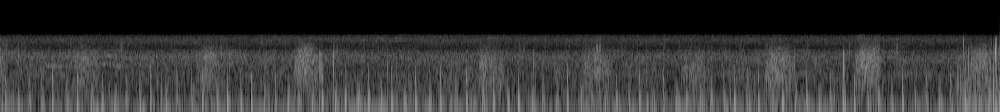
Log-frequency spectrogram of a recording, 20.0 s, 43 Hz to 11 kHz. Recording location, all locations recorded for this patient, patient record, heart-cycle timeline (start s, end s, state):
aortic valve (AV)
aortic valve (AV)+pulmonary valve (PV)+tricuspid valve (TV)+mitral valve (MV)
#Age: Adolescent
#Sex: Female
#Height: 119.0 cm
#Weight: 19.6 kg
#Pregnancy status: False
#Murmur: Absent
#Murmur locations: nan
#Most audible location: nan
#Systolic murmur timing: nan
#Systolic murmur shape: nan
#Systolic murmur grading: nan
#Systolic murmur pitch: nan
#Systolic murmur quality: nan
#Diastolic murmur timing: nan
#Diastolic murmur shape: nan
#Diastolic murmur grading: nan
#Diastolic murmur pitch: nan
#Diastolic murmur quality: nan
#Outcome: Normal
#Campaign: 2015 screening campaign
0.00	0.18	S2
0.18	0.34	diastole
0.34	0.46	S1
0.46	0.56	systole
0.56	0.66	S2
0.66	0.82	diastole
0.82	0.90	S1
0.90	1.00	systole
1.00	1.14	S2
1.14	1.30	diastole
1.30	1.40	S1
1.40	1.50	systole
1.50	1.62	S2
1.62	1.80	diastole
1.80	1.91	S1
1.91	2.00	systole
2.00	2.12	S2
2.12	2.28	diastole
2.28	2.38	S1
2.38	2.48	systole
2.48	2.58	S2
2.58	2.76	diastole
2.76	2.90	S1
2.90	2.98	systole
2.98	3.10	S2
3.10	3.30	diastole
3.30	3.42	S1
3.42	3.50	systole
3.50	3.64	S2
3.64	3.82	diastole
3.82	3.90	S1
3.90	4.02	systole
4.02	4.14	S2
4.14	4.30	diastole
4.30	4.44	S1
4.44	4.52	systole
4.52	4.64	S2
4.64	4.80	diastole
4.80	4.90	S1
4.90	5.02	systole
5.02	5.10	S2
5.10	5.26	diastole
5.26	5.36	S1
5.36	5.46	systole
5.46	5.56	S2
5.56	5.74	diastole
5.74	5.84	S1
5.84	5.94	systole
5.94	6.06	S2
6.06	6.20	diastole
6.20	6.29	S1
6.29	6.38	systole
6.38	6.52	S2
6.52	6.68	diastole
6.68	6.78	S1
6.78	6.86	systole
6.86	7.00	S2
7.00	7.12	diastole
7.12	7.26	S1
7.26	7.34	systole
7.34	7.44	S2
7.44	7.60	diastole
7.60	7.72	S1
7.72	7.80	systole
7.80	7.92	S2
7.92	8.06	diastole
8.06	8.20	S1
8.20	8.28	systole
8.28	8.40	S2
8.40	8.56	diastole
8.56	8.66	S1
8.66	8.80	systole
8.80	8.90	S2
8.90	9.10	diastole
9.10	9.22	S1
9.22	9.32	systole
9.32	9.46	S2
9.46	9.62	diastole
9.62	9.74	S1
9.74	9.82	systole
9.82	9.96	S2
9.96	10.14	diastole
10.14	10.22	S1
10.22	10.36	systole
10.36	10.46	S2
10.46	10.62	diastole
10.62	10.74	S1
10.74	10.82	systole
10.82	10.92	S2
10.92	11.10	diastole
11.10	11.20	S1
11.20	11.32	systole
11.32	11.42	S2
11.42	11.60	diastole
11.60	11.70	S1
11.70	11.80	systole
11.80	11.92	S2
11.92	12.08	diastole
12.08	12.18	S1
12.18	12.28	systole
12.28	12.40	S2
12.40	12.56	diastole
12.56	12.66	S1
12.66	12.78	systole
12.78	12.86	S2
12.86	13.02	diastole
13.02	13.14	S1
13.14	13.24	systole
13.24	13.36	S2
13.36	13.52	diastole
13.52	13.62	S1
13.62	13.70	systole
13.70	13.84	S2
13.84	13.98	diastole
13.98	14.12	S1
14.12	14.20	systole
14.20	14.32	S2
14.32	14.48	diastole
14.48	14.58	S1
14.58	14.66	systole
14.66	14.78	S2
14.78	14.96	diastole
14.96	15.06	S1
15.06	15.14	systole
15.14	15.24	S2
15.24	15.40	diastole
15.40	15.54	S1
15.54	15.62	systole
15.62	15.76	S2
15.76	15.88	diastole
15.88	16.00	S1
16.00	16.10	systole
16.10	16.22	S2
16.22	16.36	diastole
16.36	16.46	S1
16.46	16.56	systole
16.56	16.72	S2
16.72	16.88	diastole
16.88	16.98	S1
16.98	17.06	systole
17.06	17.18	S2
17.18	17.30	diastole
17.30	17.44	S1
17.44	17.54	systole
17.54	17.68	S2
17.68	17.82	diastole
17.82	17.92	S1
17.92	18.02	systole
18.02	18.14	S2
18.14	18.28	diastole
18.28	18.38	S1
18.38	18.50	systole
18.50	18.60	S2
18.60	18.76	diastole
